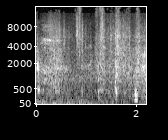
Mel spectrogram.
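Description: Faint taps and rustles of a cardboard gift box and its ribbon being handled as the lid is lifted off, a few small ticks spread through the quiet.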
